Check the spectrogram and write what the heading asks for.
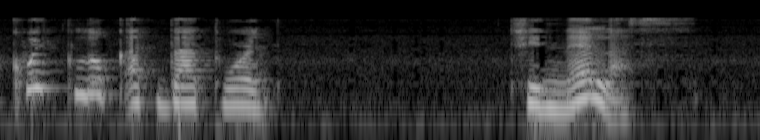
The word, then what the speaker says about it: tsinelas: look at that word tsinelas although it is spelled with tsi we pronounce as chinelas.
